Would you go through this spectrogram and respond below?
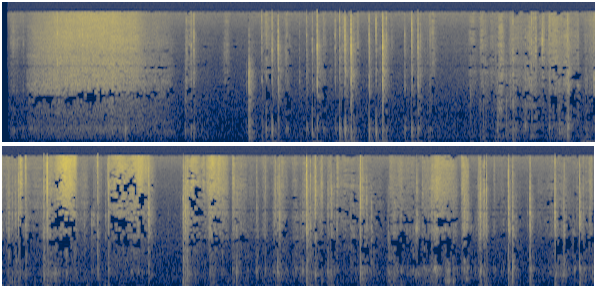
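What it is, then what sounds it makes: Cardboard VHS tape sleeve. A small, printed cardboard Maxell VHS sleeve, a hollow box likely holding the cassette, is tapped and scratched with fingertips and short nails while being turned in the hands. It opens with a steady, bright scraping hiss, then gives way to many quick, dry taps and scratchy rasps. The sound is crisp and high with little low end.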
